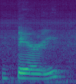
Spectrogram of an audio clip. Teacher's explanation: Chicano speakers may pronounce a B sound instead of a V sound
